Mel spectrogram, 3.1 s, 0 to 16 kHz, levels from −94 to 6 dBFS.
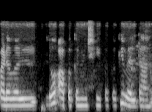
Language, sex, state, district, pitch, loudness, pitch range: Telugu, female, Andhra Pradesh, Anantapur, 225 Hz, -17 LUFS, 210-225 Hz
